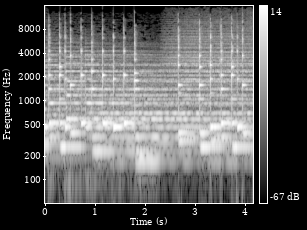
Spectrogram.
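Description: Background music: a melody of short, bright chiming notes, about three or four a second, over held lower tones.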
